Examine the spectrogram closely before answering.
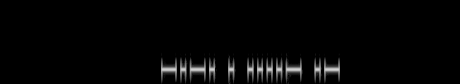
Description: Morse code, heard as a keyed tone, about 25 wpm, 700 Hz. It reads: CE4A
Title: DXCC-100 Call Signs - 4 Characters - 25wpm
